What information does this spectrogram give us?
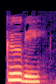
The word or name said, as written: gooby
